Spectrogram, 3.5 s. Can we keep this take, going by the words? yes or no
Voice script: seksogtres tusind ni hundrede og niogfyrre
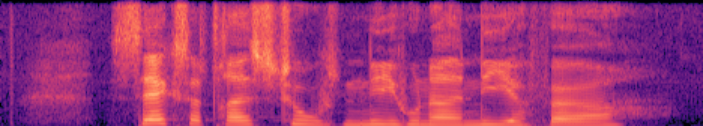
yes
